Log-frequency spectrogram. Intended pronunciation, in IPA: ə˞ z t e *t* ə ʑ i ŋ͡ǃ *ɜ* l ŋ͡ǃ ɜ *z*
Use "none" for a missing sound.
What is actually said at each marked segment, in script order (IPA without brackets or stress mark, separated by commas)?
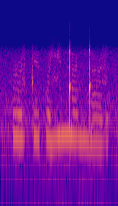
p, ɜ, z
